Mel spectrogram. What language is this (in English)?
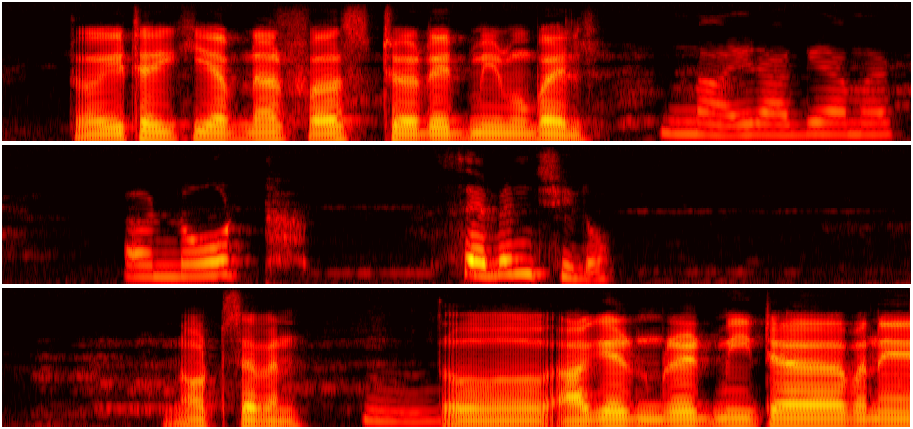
Bangla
